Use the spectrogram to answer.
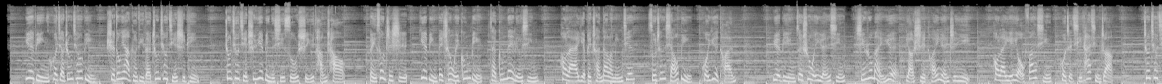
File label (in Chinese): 旁白时尚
